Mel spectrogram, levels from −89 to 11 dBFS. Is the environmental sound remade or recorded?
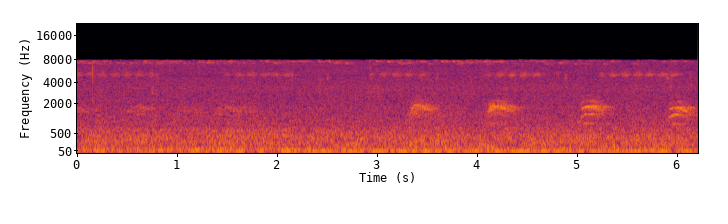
recorded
